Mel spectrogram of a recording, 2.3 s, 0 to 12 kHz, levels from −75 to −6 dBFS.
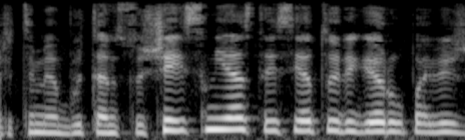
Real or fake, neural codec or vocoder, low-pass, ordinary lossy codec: fake; codec, 44.1 kHz, 7.8 kbps, Pupu-Codec; 10.8 kHz; MP3, 48 kbps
